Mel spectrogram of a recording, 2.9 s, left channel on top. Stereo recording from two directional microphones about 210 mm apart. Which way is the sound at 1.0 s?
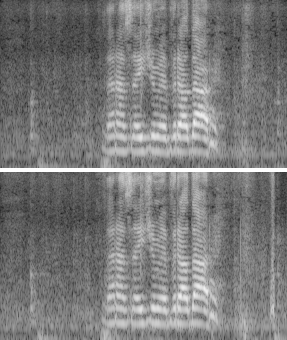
20° left (ahead or behind).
